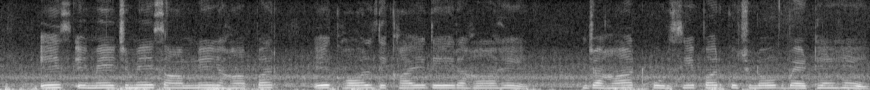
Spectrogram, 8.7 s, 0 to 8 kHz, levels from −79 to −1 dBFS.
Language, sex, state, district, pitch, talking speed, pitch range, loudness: Hindi, male, Rajasthan, Jaipur, 215 Hz, 130 wpm, 210-225 Hz, -15 LUFS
